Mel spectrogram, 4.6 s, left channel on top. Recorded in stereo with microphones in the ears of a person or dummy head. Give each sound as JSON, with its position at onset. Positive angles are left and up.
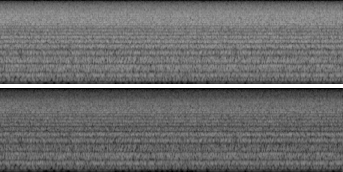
{"t": 0.0, "sound": "a drone", "side_deg": 25}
